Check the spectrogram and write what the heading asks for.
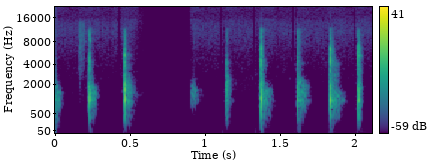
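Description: Hand clapping over a video call, about four claps a second, each clap short with silence between them.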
